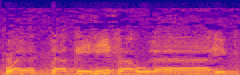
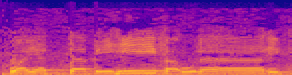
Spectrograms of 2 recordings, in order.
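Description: First: The h has a short i vowel. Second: The h has a lengthened i vowel. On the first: "بكسر القاف وكسر الهاء من غير صلة" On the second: "بكسر القاف والهاء وصلتها بمقدار حركتين"

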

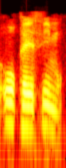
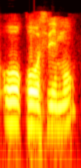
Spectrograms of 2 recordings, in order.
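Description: First: The bounce after q is colored like i. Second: The bounce after q is colored like u. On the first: "ولا نقول أوق سم ... ولا بالكسر" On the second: "لا نقول أوق سم ... لا بالضم"

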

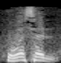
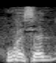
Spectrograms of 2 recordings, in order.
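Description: No difference in how they are said.

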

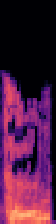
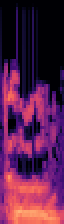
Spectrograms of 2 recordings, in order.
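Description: First: The word has a high rising tone. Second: The word has a low, heavy falling tone. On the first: It means going up. "khi nó là động từ mình đọc là thướng" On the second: It means being above. "khi mà nó là trạng từ mình đọc là thượng"

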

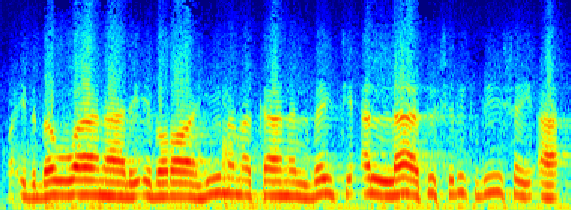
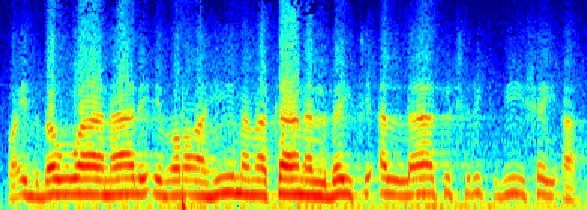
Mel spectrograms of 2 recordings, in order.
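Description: Both takes have the same delivery.

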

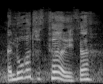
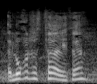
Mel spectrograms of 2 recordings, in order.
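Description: The two takes are said the same way.

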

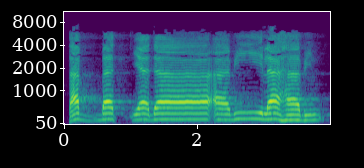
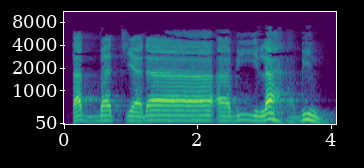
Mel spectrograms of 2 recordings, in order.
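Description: First: The h is followed by a short a vowel. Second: The h is followed directly by the b. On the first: This is the widely known majority reading. "yang masyhur dengan ha yang di fathah" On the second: This is a less common minority reading. "qiraah Ibnu Katsir, itu haknya dibaca dengan sukun"

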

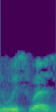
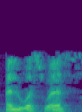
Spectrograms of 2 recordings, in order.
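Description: First: The first vowel is 'i', as in wiswas. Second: The first vowel is 'a', as in waswas. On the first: It names the act of whispering. "بكسر الواو ده مصدر" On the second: It names the one who whispers. "بفتح الواو اسم"

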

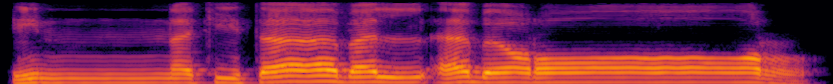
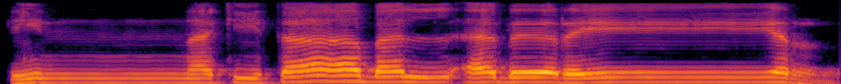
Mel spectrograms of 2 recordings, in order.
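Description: First: The long vowel after r stays fully open 'a'. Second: The long vowel is pushed strongly toward an 'ee' sound. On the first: "أما الفتح فيكون هكذا" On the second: "بالنسبة للإمالة إمالة كبرى"

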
